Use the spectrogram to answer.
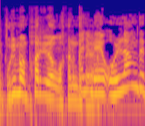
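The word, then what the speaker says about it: Hollande: 파리 라고 하는 그녀의 올랑드 대통령도 우리가 한글로도 올랑드 라고 표기 하잖아요 근데 그 영어로 보면 홀란드 라고 썼어요 예 h 가 앞에 있어요 그렇군요 어쨌건 요 얼굴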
